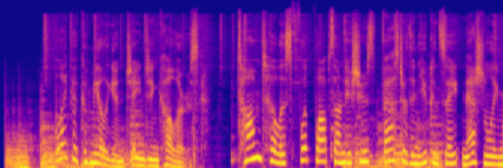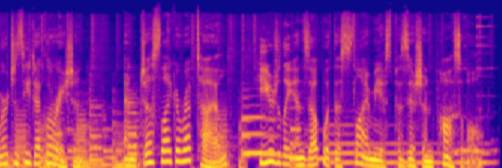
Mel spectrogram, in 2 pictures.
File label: Smear Ad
